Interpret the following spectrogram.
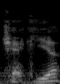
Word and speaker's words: Czechia: is it czechia now it's spelled like Czech but with an i a right on the end of Czech so it's czechia cze before before we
